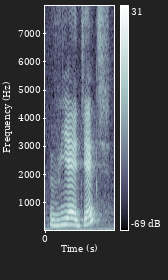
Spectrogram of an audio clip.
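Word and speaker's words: wiedzieć: saber videt é ver aqui talvez seja um pouquinho mais difícil de você hum reparar essa diferença na pronúncia porque em um temos vi e no outro temos vi mas na palavra fica meio que misturado né aqui temos viet vi mais aberto assim mais pro sorriso vi e o outro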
